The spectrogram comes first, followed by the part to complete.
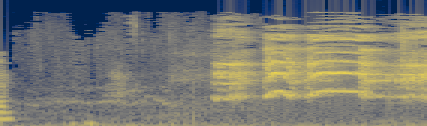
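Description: A rooster crowing once, starting about a second in: one long pitched call that drops in pitch at its end.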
